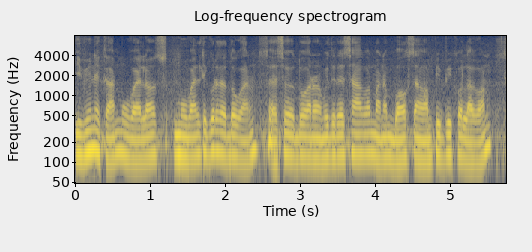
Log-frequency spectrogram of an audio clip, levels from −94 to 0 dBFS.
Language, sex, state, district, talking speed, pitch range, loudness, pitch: Chakma, male, Tripura, Unakoti, 185 wpm, 115-130 Hz, -13 LUFS, 125 Hz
